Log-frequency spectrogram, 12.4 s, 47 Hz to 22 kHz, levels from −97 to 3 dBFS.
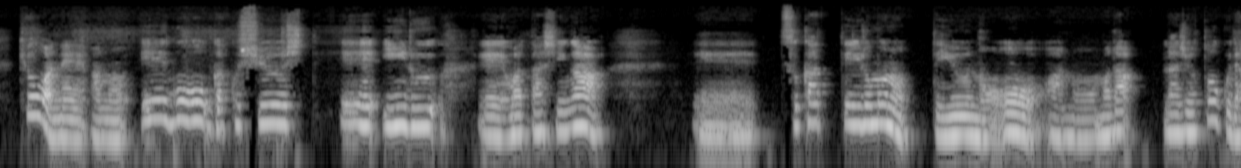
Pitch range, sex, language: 150-215 Hz, female, Japanese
